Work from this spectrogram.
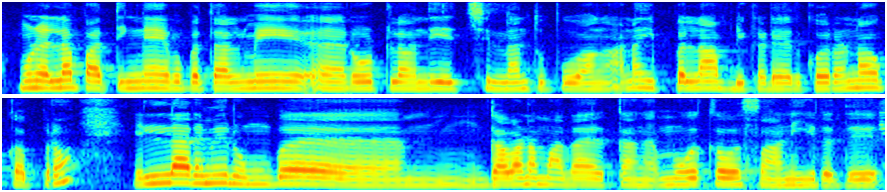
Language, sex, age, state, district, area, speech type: Tamil, female, 30-45, Tamil Nadu, Tiruvarur, rural, spontaneous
